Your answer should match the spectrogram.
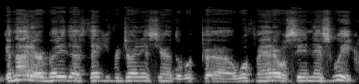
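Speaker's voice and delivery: high, bright host farewell voice; cheery show sign-off. Retold or imitated. Ghost hunter mimicking his own show sign-off, high and bouncy. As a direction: play the host closing the broadcast.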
